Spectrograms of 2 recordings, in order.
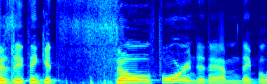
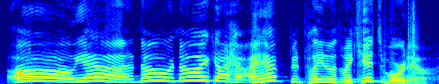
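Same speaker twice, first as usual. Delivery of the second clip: much higher, flustered client voice; client Mary; 8 semitones higher, slower than usual. Acted. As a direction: catch yourself, then admit it eagerly. Client Mary recalling improvement.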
